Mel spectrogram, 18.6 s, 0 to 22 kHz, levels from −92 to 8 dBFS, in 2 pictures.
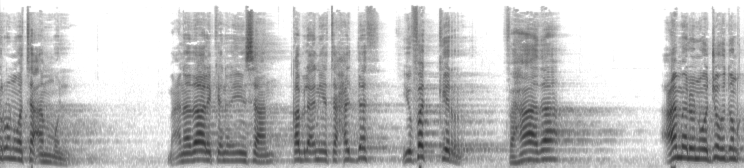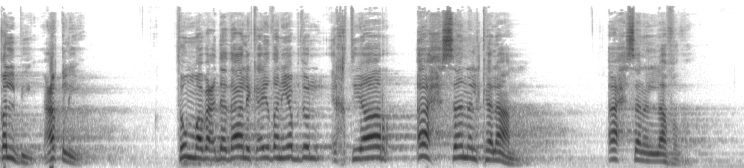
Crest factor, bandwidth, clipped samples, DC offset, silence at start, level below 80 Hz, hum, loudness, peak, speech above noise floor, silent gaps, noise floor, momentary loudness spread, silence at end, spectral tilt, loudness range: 18 dB; 19 kHz; under 0.1%; under 0.1%; 0 s; -56 dBFS; none; -18 LUFS; -2 dBFS; 44 dB; none; -62 dBFS; 14 LU; 0.7 s; -2.5 dB/octave; 4 LU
